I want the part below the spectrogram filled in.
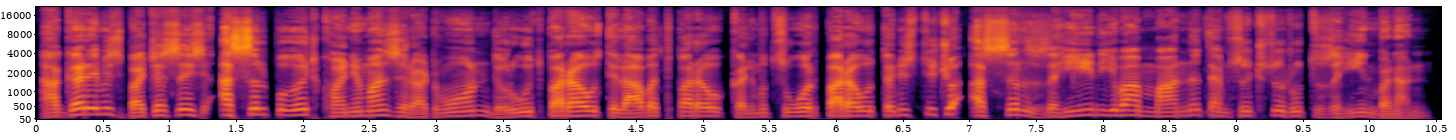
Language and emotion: Kashmiri, neutral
